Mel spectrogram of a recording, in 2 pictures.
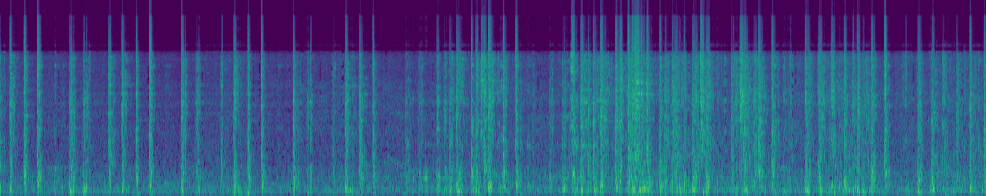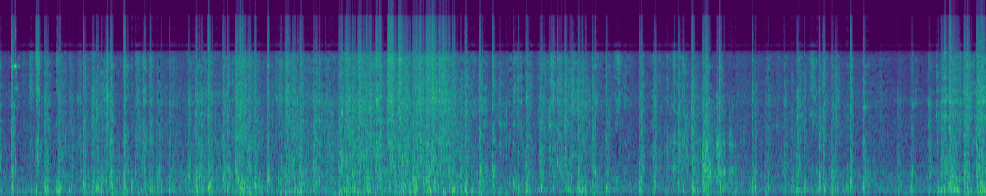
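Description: Empty double-stack intermodal well cars of a passing freight train clattering loudly along the track, a dense, irregular run of sharp clanks and bangs.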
